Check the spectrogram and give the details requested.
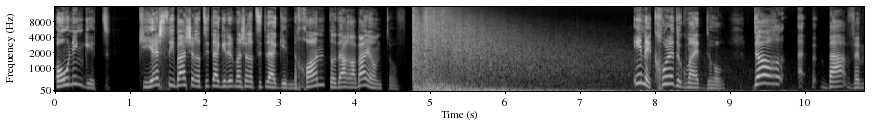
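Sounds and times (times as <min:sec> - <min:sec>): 
speech: 0:00.0 - 0:04.7, 0:07.7 - 0:10.7
big explosion with deep rumbling boom: 0:04.8 - 0:10.7.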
